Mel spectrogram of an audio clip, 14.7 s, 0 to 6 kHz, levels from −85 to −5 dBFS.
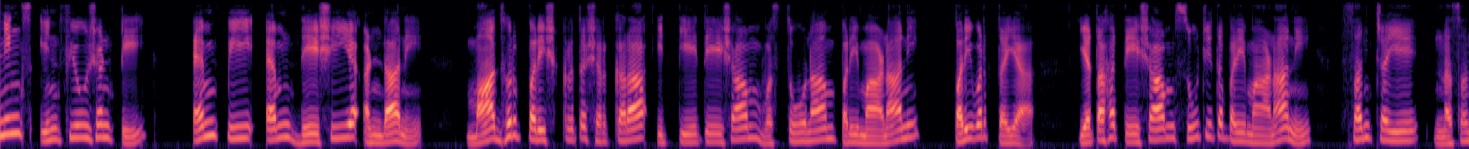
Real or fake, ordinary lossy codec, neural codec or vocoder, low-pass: real; none; none; 5.4 kHz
